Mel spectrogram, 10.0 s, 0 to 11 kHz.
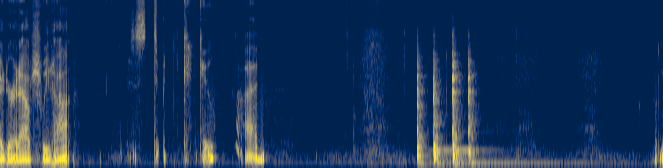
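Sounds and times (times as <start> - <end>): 
speech: 0.0 - 1.2, 2.0 - 4.1
knocking on the door of a house: 6.3 - 7.5
low lingering hum: 6.4 - 9.8.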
